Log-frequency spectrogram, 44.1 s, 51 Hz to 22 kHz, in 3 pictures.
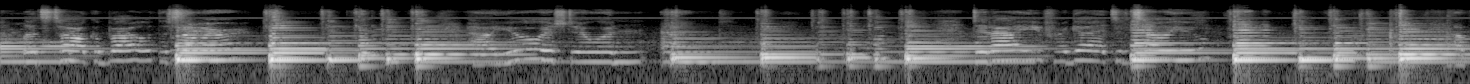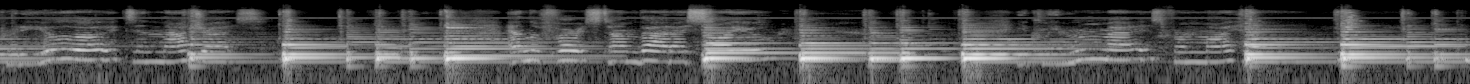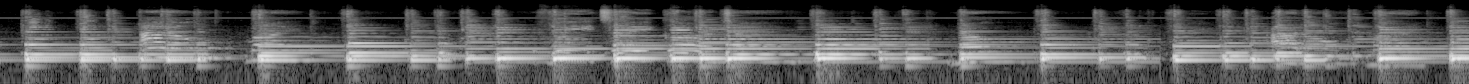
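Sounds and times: ukulele strummed chords: 0:00.0 - 0:26.1, 0:27.0 - 0:44.0.

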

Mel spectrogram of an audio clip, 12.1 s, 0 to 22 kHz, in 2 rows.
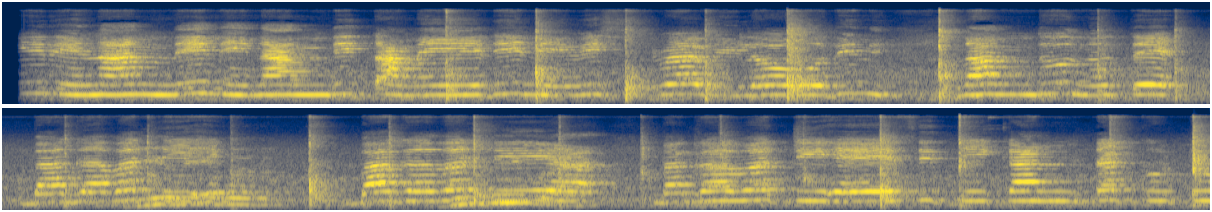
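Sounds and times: sharp hand claps: 0:02.1 - 0:12.0.

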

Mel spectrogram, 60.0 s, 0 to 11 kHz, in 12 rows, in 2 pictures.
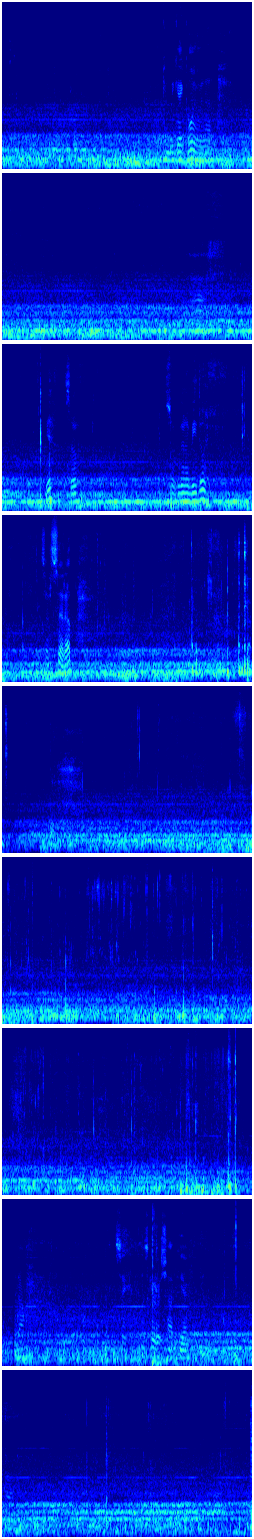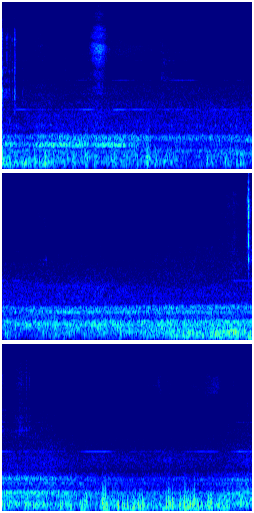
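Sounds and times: motorboat engine drone: 0:00.0 - 1:00.0
wind on microphone: 0:00.0 - 1:00.0.

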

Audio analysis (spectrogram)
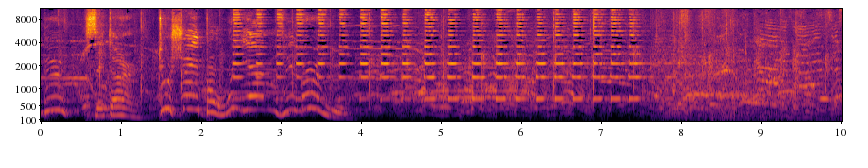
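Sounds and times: people shouting: 0:00.0 - 0:10.0
horn long steady tone: 0:02.4 - 0:07.7.

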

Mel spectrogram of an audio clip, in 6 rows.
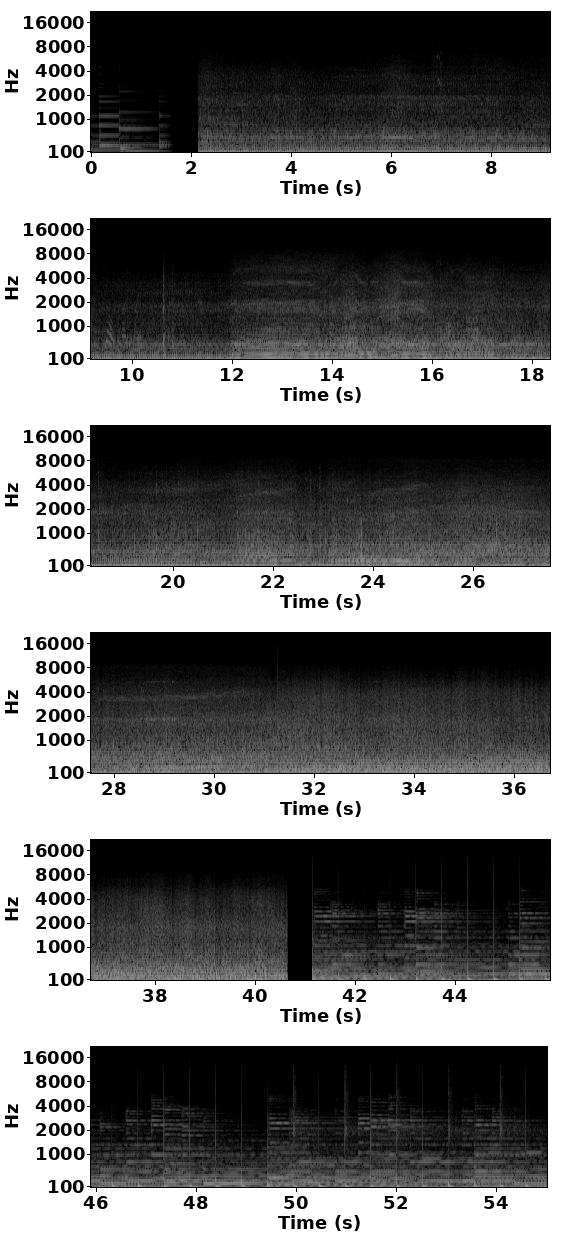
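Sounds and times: motorcycle engine running: 0:02.2 - 0:39.7, 0:41.2 - 0:55.0
wind rumble on microphone: 0:02.2 - 0:40.6.

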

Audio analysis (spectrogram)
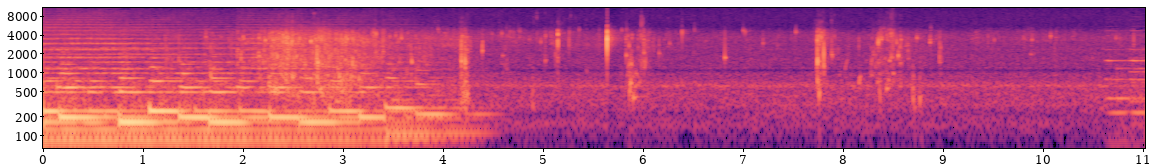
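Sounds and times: background music: 0:00.0 - 0:04.4, 0:10.6 - 0:11.0
paddle splashing water: 0:02.0 - 0:06.2, 0:07.7 - 0:09.0.

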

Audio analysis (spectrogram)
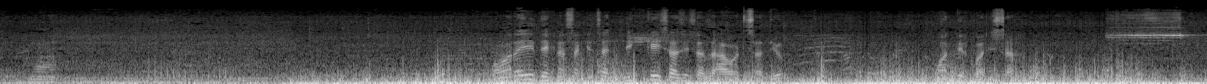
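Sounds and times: motorcycle engine: 0:00.0 - 0:06.5
road noise: 0:00.0 - 0:12.0
wind on microphone: 0:01.0 - 0:12.0.

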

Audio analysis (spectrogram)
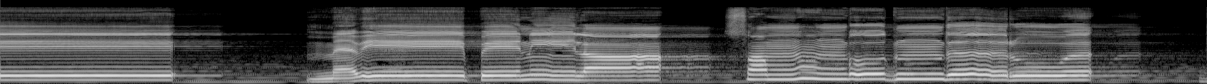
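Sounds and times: monk chanting: 0:03.1 - 0:12.0.

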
